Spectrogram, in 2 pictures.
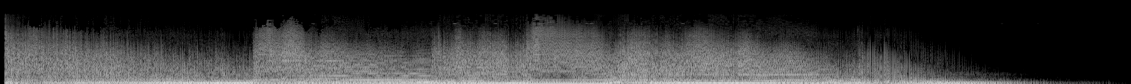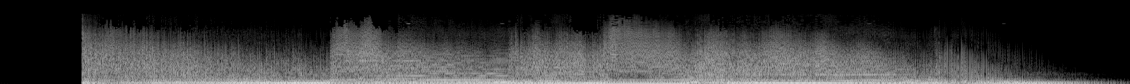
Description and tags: Sci-Fi Distortion
Syth wave of a flute with effects and heavy distortion.
ambient, effect, fx, sci-fi, scoring, soundesign, space, synth, synthetic, War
